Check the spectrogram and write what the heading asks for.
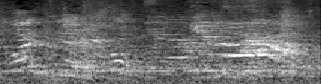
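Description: Several high-pitched voices chattering and calling at once, overlapping, with no single voice standing out.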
